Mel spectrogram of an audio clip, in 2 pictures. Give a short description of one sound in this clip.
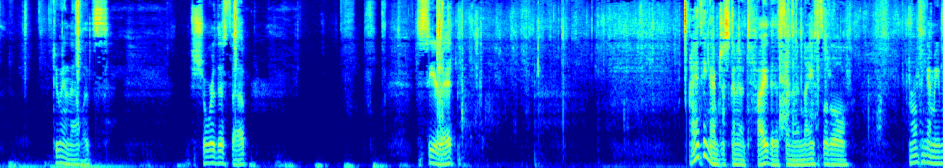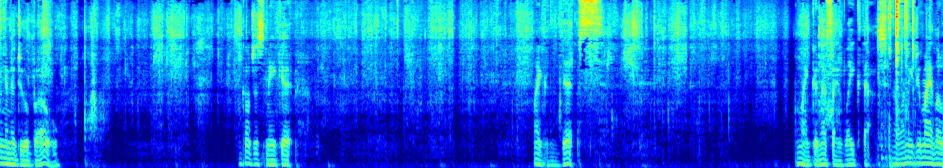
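A satin ribbon rustles softly as hands fold and tie it.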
